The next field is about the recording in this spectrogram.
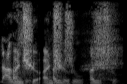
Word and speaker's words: Anso: Ansu. It's spelled A-N-S-O. – Yeah, Ansu. Ansu. – But it's pronounced Ansu.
